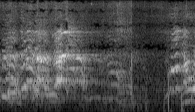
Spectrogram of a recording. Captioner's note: screams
